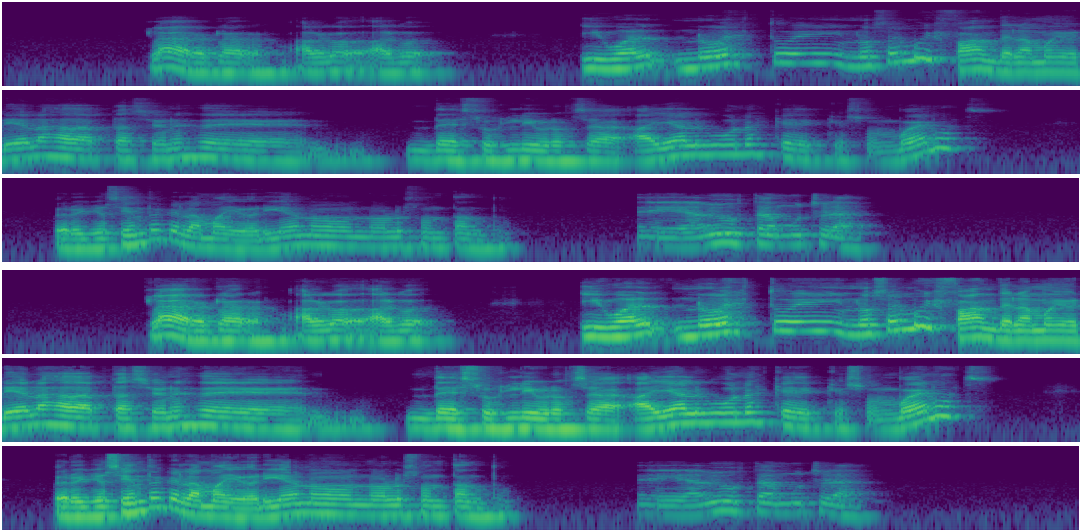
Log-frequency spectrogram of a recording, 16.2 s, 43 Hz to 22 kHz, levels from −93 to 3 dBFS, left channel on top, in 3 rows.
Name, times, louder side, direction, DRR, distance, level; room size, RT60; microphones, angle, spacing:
voice 1, 0.7-2.2 2.9-10.3 11.0-13.3, right 6 dB, 75° right, 0.4 m, -26 dB
voice 2, 13.9-15.1, left 2 dB, 30° left, 2.0 m, -32 dB
8.8 x 7.8 x 4.0 m
head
